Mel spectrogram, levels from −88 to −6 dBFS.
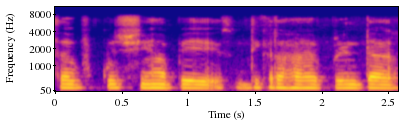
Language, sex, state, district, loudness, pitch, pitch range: Hindi, male, Madhya Pradesh, Umaria, -17 LUFS, 145 Hz, 140-145 Hz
